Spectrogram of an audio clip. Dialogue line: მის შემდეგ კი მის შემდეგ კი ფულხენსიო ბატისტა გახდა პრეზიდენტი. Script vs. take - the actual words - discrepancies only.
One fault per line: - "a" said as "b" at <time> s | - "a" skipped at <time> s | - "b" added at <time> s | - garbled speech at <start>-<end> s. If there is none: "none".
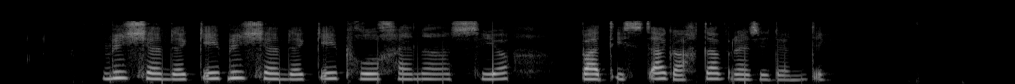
none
